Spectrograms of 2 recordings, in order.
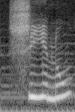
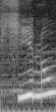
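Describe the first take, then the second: First: The word begins with the skj-sound. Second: The word begins with the kj-sound. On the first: "kino for kino" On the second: "bytter ut KJ med SKJ-lyden"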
